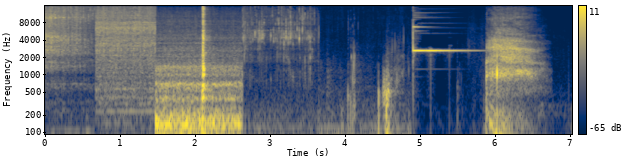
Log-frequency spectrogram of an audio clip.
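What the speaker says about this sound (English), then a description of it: "That was the sounds of coffee." Coffee being made: a run of short separate kitchen sounds, including clinks, a bright ding, a gurgling pour, a steady high hiss or beep, and a final burst of steam or rushing noise, each close and fairly quiet.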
